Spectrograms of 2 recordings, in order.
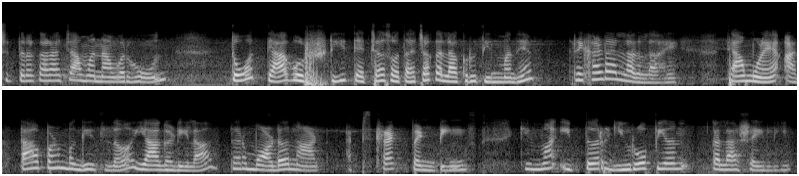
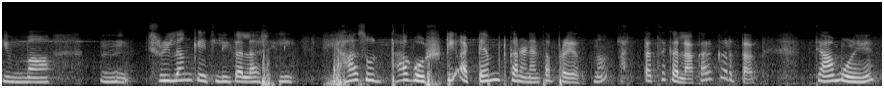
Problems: constant background noise, background conversations at intervals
